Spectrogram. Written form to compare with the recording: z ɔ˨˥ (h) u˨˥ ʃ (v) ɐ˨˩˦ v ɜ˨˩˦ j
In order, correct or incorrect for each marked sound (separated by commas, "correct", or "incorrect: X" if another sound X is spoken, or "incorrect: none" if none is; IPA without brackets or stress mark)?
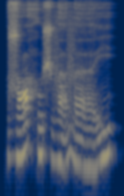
correct, correct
